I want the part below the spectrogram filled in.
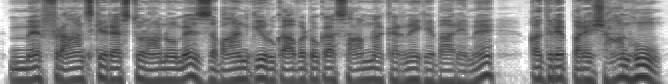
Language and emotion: Urdu, fearful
